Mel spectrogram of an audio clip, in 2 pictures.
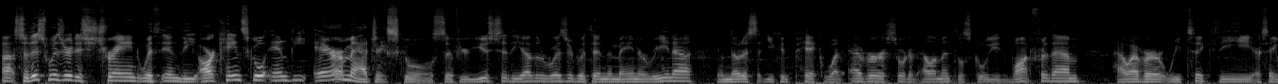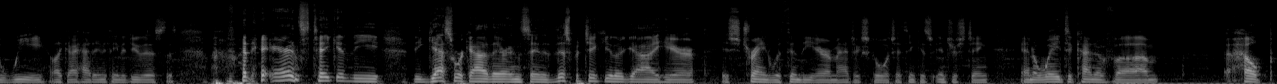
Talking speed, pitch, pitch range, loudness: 220 wpm, 125 Hz, 110-145 Hz, -35 LUFS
